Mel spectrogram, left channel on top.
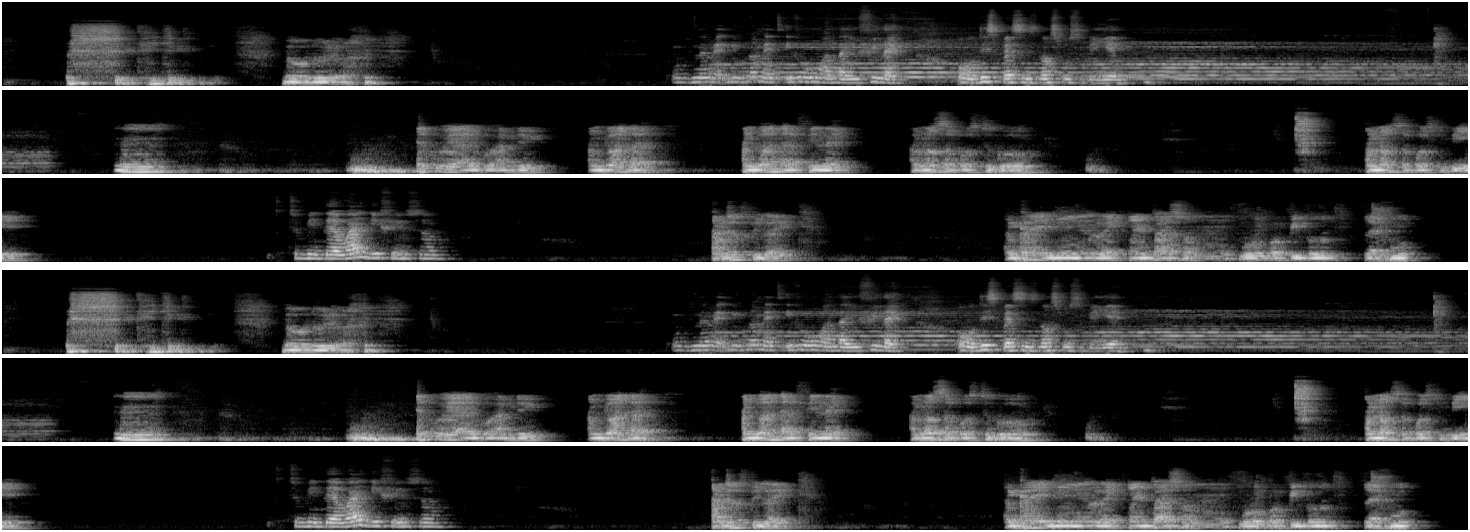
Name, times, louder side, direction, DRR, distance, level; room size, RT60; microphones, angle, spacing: voice 1, 0.6-4.0 11.4-11.5 14.3-14.4 15.8-17.1 18.1-20.1 20.5-21.4 22.1-23.2 23.7-25.0 25.5-25.7 27.6-27.9 28.3-29.6 36.4-37.4 39.3-43.3, right 1 dB, 80° right, 0.8 m, -17 dB
voice 2, 6.7-11.2 32.2-33.7, right 1 dB, 15° left, 0.6 m, -20 dB
sound 1, 7.0-15.1, left 3 dB, 85° left, 0.4 m, -31 dB
2.5 x 2.4 x 2.8 m
head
